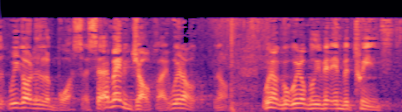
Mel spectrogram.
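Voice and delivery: ordinary talk

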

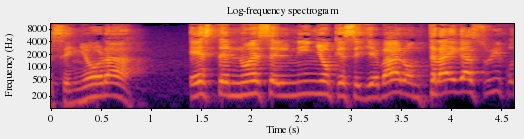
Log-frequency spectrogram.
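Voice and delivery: high, loud disbelief; astonished doctor. Acted. Doctor telling the mother this isn't her child, high and loud. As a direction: refuse to believe it's the same child.

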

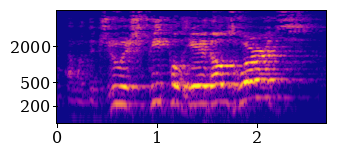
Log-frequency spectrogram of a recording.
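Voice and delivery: ordinary talk, nothing marked

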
